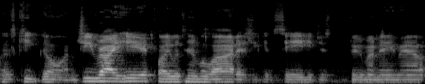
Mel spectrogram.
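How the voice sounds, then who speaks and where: A man with an Alabama accent speaks at a medium pitch in a relaxed tone. His intonation is flat and monotone. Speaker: gaming YouTuber. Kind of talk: gameplay commentary. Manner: casual, relaxed.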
